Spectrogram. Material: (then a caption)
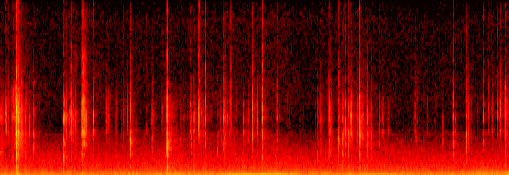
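Sand. A handful of pink kinetic sand is squeezed and crumbled between bare fingers above a foil plate, with grains falling back onto the pile. It makes a quiet, soft crackly patter and scratching, broken by a few sharp, bright ticks over a steady low hum.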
